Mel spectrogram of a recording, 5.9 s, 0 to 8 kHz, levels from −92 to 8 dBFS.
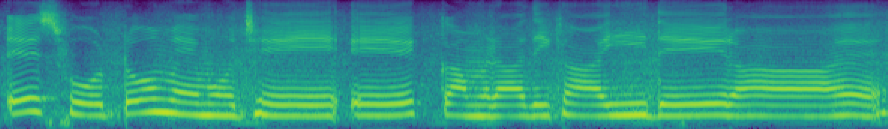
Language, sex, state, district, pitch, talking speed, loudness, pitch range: Hindi, female, Madhya Pradesh, Umaria, 220 Hz, 100 wpm, -11 LUFS, 215-235 Hz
